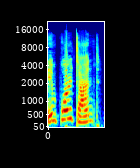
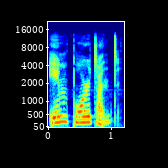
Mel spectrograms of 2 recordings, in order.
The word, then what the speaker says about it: important: Now, in important, the stressed syllable is im, which has a short e vowel sound, and followed by a nasal sound, m sound. Then next to that is por, short o sound, and then tant, which has a short a vowel sound. Okay? It starts with a letter T sound, it ends with a letter T sound.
